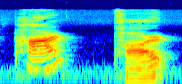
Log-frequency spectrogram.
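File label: "par2", Mandarin Chinese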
